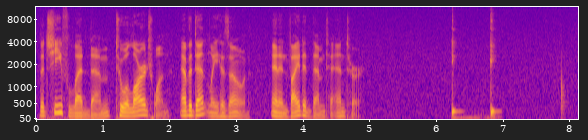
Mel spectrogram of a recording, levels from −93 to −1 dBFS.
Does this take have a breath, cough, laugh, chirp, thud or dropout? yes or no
yes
